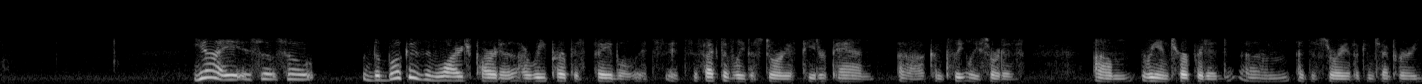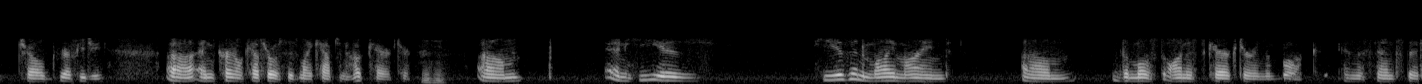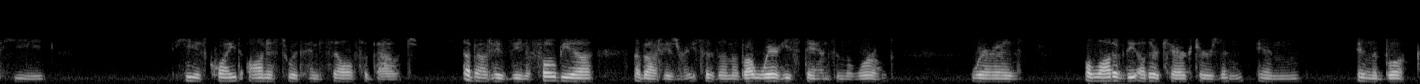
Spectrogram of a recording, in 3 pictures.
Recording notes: called in from his home in Portland, Oregon.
